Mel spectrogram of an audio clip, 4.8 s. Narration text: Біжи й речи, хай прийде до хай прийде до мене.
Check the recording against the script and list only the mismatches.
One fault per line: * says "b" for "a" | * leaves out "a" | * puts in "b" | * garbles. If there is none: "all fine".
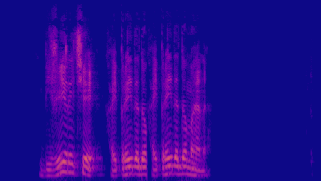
all fine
